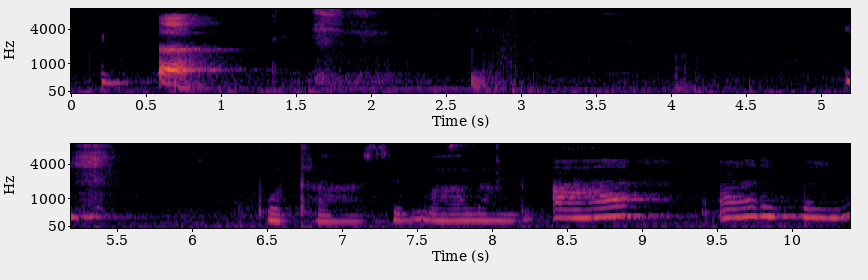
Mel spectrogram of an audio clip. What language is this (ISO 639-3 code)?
kan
